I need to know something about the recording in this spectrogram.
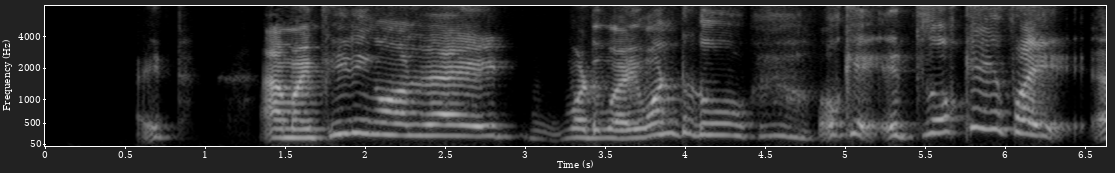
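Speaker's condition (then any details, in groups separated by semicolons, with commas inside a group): Cerebral palsy; present from birth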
